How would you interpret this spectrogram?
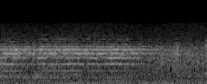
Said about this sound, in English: Until shortly before noon, the sound of the interoffice phone arouses him.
